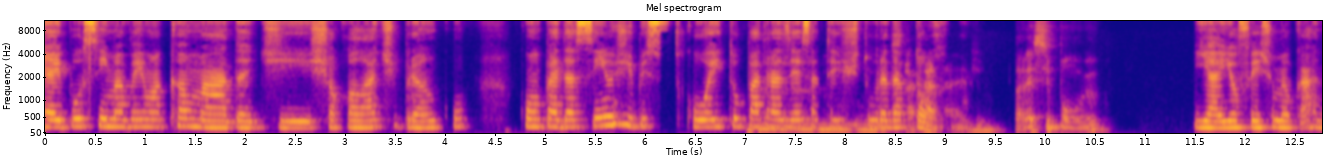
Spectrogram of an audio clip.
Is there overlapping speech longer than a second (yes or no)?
yes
